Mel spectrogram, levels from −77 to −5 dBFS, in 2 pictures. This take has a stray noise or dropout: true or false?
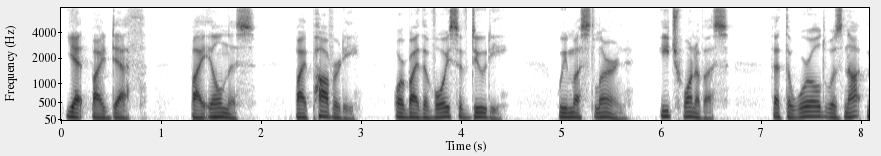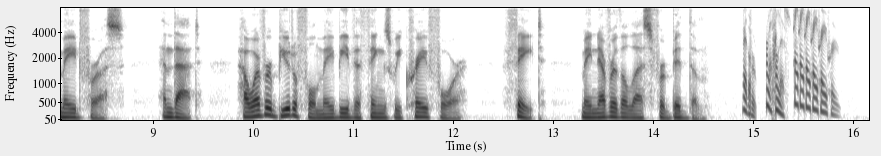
true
